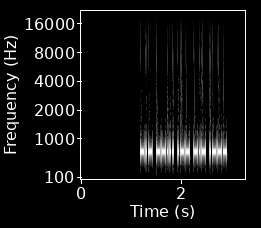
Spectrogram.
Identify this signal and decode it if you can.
Morse code, heard as a keyed tone, about 44 wpm, 690 Hz. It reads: K7WKJ
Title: USA Call Signs - 5 Characters - 6x Character Spacing - 45wpm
